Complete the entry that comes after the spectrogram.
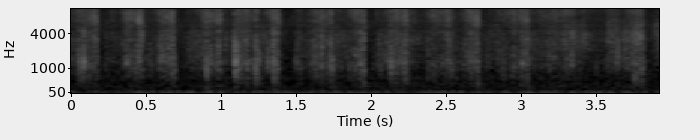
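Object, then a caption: Denim shorts pocket. Fingertips and nails scratch and rub the front pocket and waistband of worn, soft black denim high-waist shorts with a metal button fly. The result is a quiet, steady run of rapid, dry scratching rasps over a low, constant rumble.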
